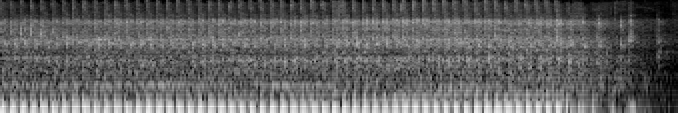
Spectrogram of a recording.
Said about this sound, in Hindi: देखा, फर्स्ट किक में स्टार्ट हो गया.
